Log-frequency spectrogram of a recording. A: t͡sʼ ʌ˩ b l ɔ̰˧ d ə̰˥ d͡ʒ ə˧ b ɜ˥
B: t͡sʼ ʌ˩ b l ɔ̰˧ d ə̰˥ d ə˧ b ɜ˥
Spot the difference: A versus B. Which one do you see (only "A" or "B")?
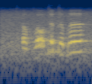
B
